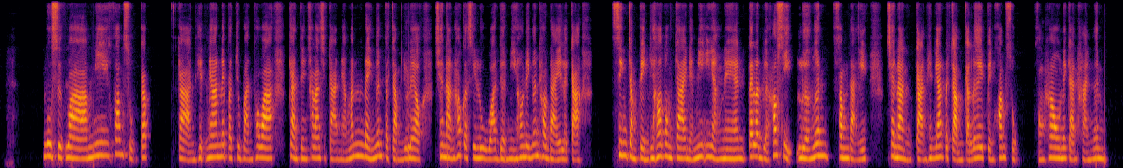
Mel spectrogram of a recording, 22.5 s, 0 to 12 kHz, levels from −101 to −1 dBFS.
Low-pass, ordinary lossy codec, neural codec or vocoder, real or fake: none; none; codec, 24 kHz, 6 kbps, HILCodec; fake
